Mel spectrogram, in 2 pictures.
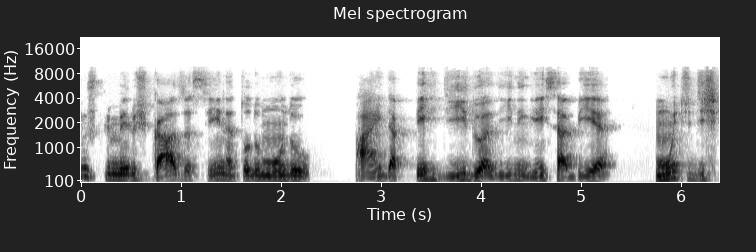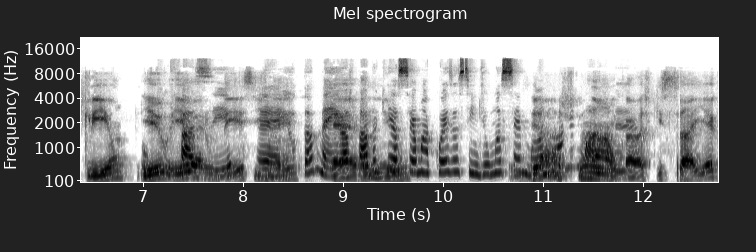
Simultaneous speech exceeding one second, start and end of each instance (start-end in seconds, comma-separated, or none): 7.0-9.7, 10.7-12.0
